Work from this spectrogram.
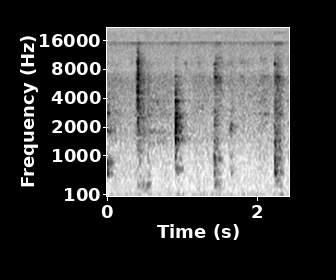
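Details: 2004 Monte Carlo SS with the supercharged 3800 under flywheel/flex plate repair and gasket changes: with the engine off, light irregular ticks about twice a second as the drive is spun by hand; source uncertain, not confirmed.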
